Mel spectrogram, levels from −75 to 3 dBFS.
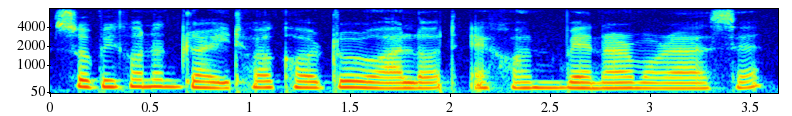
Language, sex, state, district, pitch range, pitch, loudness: Assamese, female, Assam, Kamrup Metropolitan, 195-220 Hz, 200 Hz, -16 LUFS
